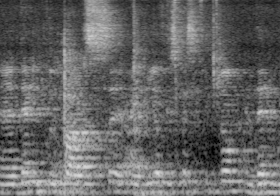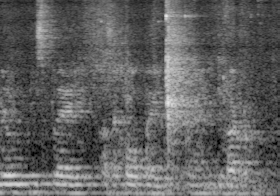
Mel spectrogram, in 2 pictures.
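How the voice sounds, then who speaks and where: A fairly high-pitched man talking fast and flat in a monotone, with hardly any pauses, amid noticeable background noise and audible room echo. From Poland. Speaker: software developer, conference speaker. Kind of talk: tech talk Q&A. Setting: stage with audience. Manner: halting.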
